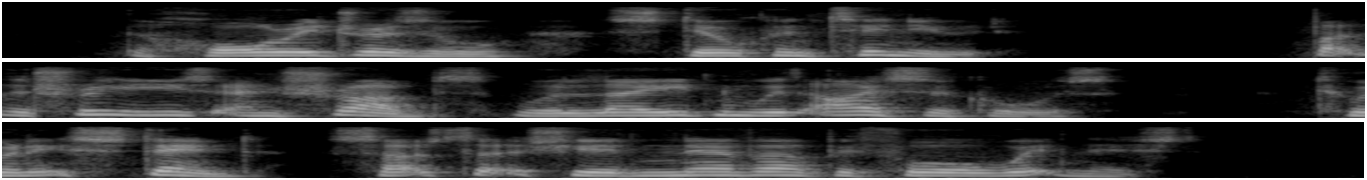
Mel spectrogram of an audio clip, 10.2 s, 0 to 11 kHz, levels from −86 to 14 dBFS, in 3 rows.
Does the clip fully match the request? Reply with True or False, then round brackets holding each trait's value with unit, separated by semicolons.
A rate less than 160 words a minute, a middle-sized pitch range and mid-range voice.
True (140 wpm; 3.9 semitones; 175 Hz)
